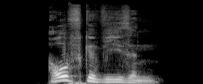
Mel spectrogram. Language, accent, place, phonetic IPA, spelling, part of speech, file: German, Germany, Berlin, [ˈaʊ̯fɡəˌviːzn̩], aufgewiesen, verb, De-aufgewiesen.ogg
- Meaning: past participle of aufweisen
